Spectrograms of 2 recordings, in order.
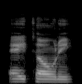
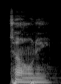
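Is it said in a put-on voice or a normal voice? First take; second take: normal voice; put-on voice. First: It is said in his normal voice. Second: It is said in a put-on voice.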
